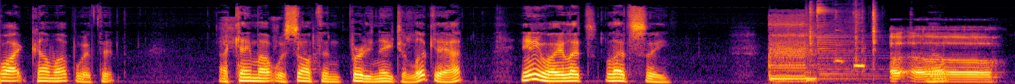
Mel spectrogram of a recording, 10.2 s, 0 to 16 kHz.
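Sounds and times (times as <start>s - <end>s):
speech: 0.0s - 1.2s, 2.2s - 6.8s
loud harsh buzzer blaring: 7.7s - 8.9s.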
